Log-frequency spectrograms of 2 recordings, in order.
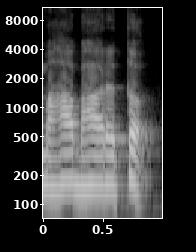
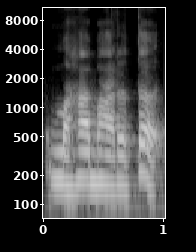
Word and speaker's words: Mahabharata: not true in Sanskrit in Sanskrit if the word ends in a letter you have to pronounce the whole letter so it is Ram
